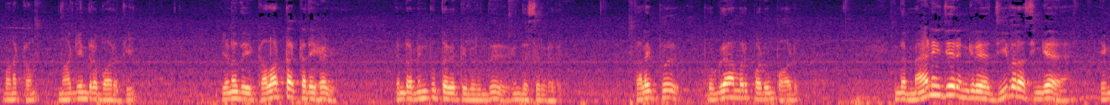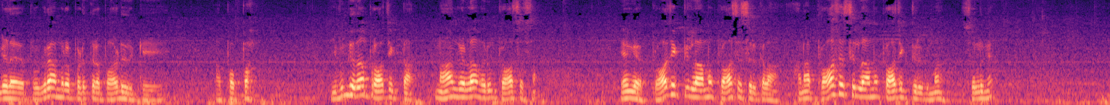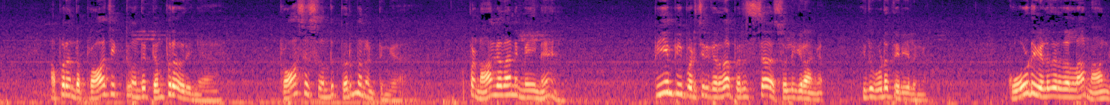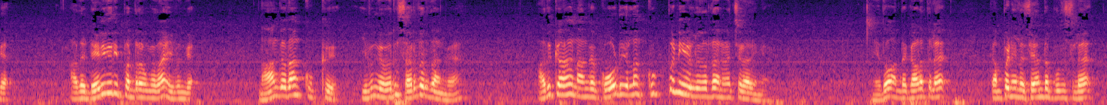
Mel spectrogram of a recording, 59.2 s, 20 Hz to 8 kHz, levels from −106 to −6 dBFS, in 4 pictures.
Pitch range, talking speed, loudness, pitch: 115-175 Hz, 90 wpm, -20 LUFS, 145 Hz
